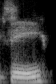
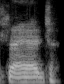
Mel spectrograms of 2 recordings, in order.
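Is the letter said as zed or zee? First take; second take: zee; zed. First: The letter is said the American way, zee. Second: The letter is said the British way, zed.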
